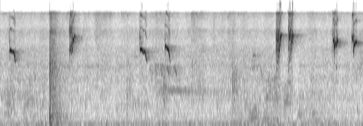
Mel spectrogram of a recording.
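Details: Javan sunbird in the morning dew, singing with an embroidery-machine-like filler: isolated sharp, high, falling chips in small pairs, with a brief low knock near the start.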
